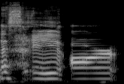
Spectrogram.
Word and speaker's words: Saries: It's Monday and then Saries. Yeah. Like anniversaries.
